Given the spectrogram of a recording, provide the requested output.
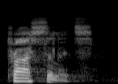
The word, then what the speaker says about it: proselytes: In fact, if we can put verse 10 of Acts chapter 2 back on the screen, and it says, both Jews and proselytes. I think I'm saying that correctly. Proselytes, thank you, Doc.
